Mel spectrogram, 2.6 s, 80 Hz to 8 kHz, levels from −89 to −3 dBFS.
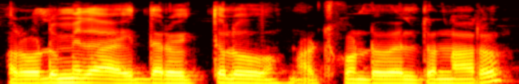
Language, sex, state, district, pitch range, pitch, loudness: Telugu, male, Telangana, Mahabubabad, 125-135 Hz, 125 Hz, -15 LUFS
